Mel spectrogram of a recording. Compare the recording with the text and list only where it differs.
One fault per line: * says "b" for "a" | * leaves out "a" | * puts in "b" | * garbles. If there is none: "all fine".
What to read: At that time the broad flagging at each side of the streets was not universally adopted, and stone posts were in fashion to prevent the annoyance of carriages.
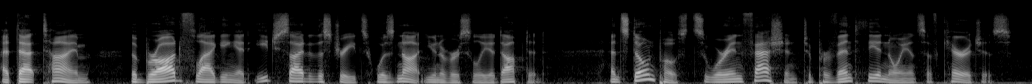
all fine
